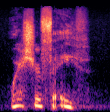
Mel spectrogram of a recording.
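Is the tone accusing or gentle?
gentle. It sounds gentle and caring.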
